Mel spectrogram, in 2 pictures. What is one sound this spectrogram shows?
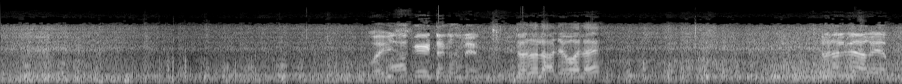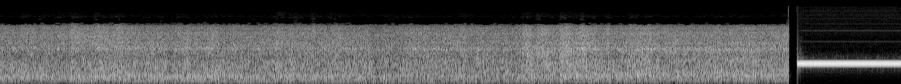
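A train rumbles steadily.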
